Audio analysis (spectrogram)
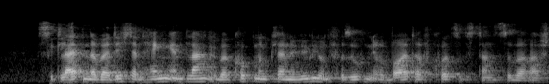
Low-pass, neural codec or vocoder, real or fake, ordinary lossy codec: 7.2 kHz; none; real; Opus, 24 kbps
